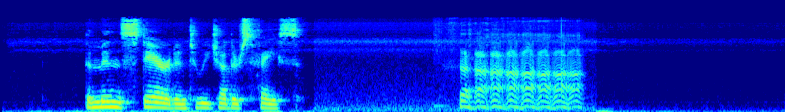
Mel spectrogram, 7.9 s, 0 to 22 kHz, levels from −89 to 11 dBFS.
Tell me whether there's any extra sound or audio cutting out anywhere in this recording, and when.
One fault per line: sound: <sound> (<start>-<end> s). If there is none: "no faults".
sound: laugh (4.3-5.9 s)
